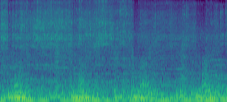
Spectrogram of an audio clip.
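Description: Live festival band music for the street dance, driven by a steady, heavy bass-drum beat.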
